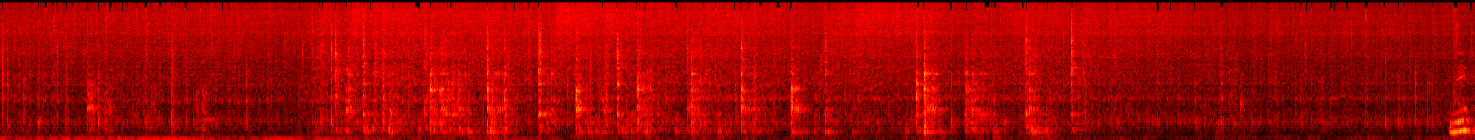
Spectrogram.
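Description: Chopped onion and ginger fry and are stirred in a pan for vegetable biryani, giving a steady close sizzle broken by frequent scraping and clattering strokes of the spoon, with no talk.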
